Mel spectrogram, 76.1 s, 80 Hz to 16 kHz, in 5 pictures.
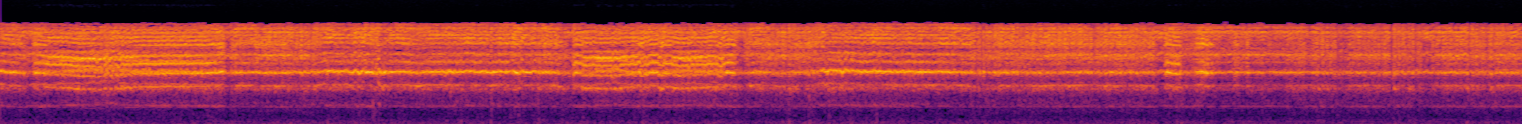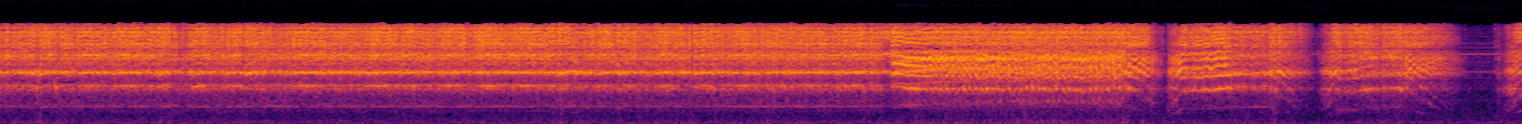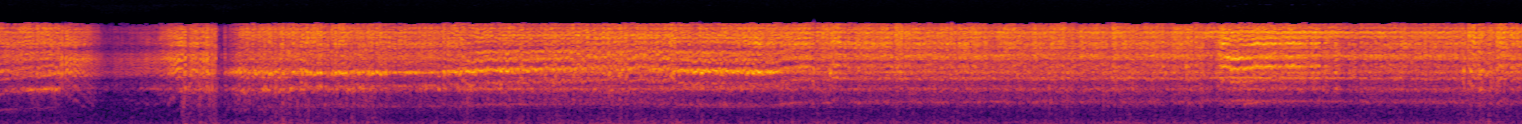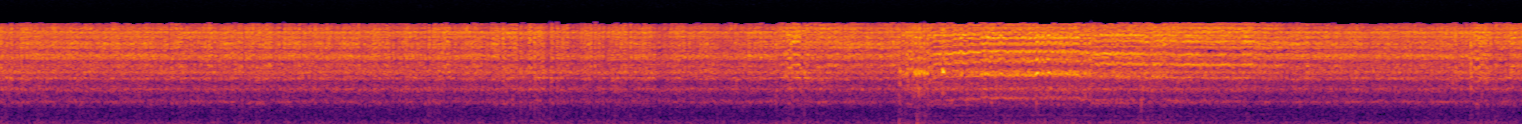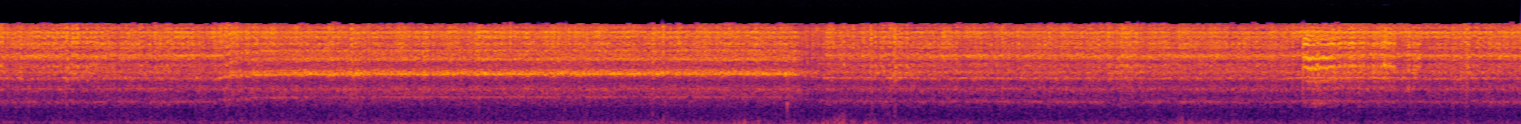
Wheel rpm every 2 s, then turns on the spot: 160, 160, 160, 160, 160, 160, 160, 160, 160, 160, 160, 160, 160, 110, 70, 50, 80, 160, 160, 190, 200, 200, 200, 200, 200, 200, 200, 200, 200, 200, 200, 210, 230, 230, 220, 200, 200, 200.
none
